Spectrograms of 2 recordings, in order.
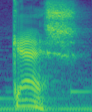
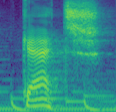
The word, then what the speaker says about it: cache: The e at the end is silent. We do not pronounce it.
